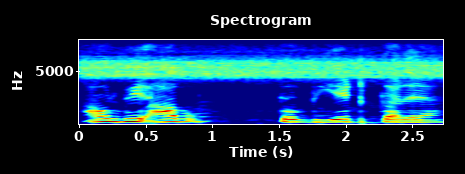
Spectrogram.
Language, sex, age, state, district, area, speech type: Hindi, female, 60+, Uttar Pradesh, Pratapgarh, rural, spontaneous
